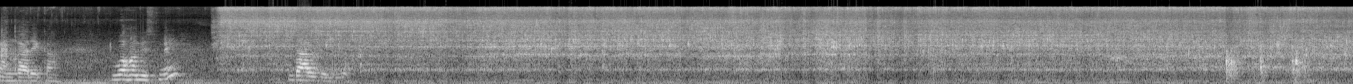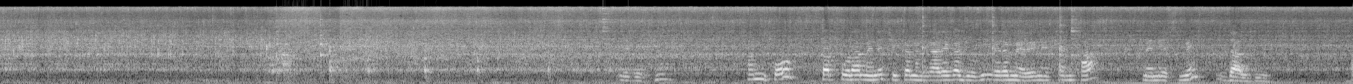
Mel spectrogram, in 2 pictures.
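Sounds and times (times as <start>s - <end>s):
food sizzling in hot oil: 2.1s - 27.0s
metal spoon clinking against pot: 22.7s - 24.5s.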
